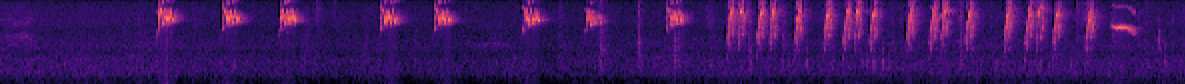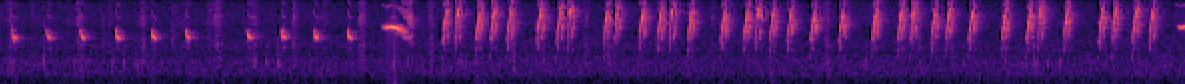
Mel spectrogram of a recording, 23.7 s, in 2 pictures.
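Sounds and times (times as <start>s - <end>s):
Greater green leafbird cage bird singing: 1.6s - 3.1s, 3.8s - 4.6s, 5.2s - 6.1s, 6.7s - 23.6s.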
